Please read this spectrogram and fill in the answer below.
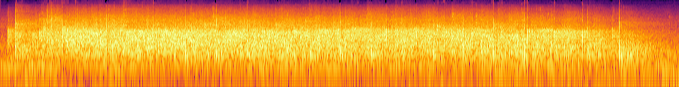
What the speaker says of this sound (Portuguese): uma salva de palmas ao Marcos Nunes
